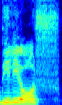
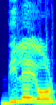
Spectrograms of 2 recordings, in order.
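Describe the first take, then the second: First: The vowel before -yor is i. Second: The vowel before -yor is e. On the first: The speaker calls it right. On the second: The speaker calls it wrong.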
